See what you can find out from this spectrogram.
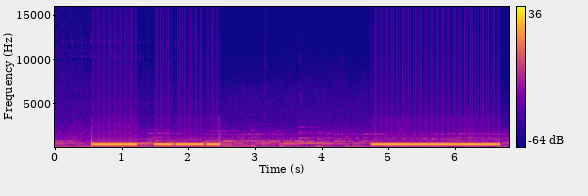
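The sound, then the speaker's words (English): A steady electronic ringback tone of an outgoing phone call to a woman sounds through the line in several bursts: one long ring, a few short broken pulses, then another long ring after a pause, with faint line hiss between. “gives me her phone number. So I call her.”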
